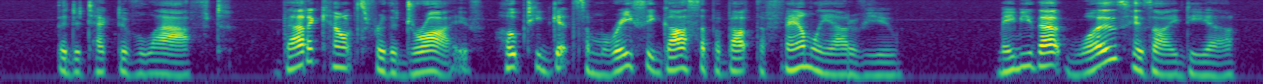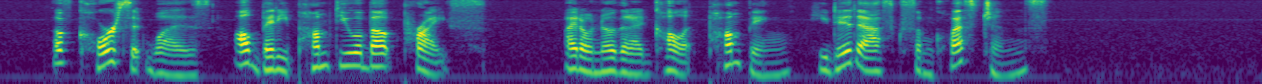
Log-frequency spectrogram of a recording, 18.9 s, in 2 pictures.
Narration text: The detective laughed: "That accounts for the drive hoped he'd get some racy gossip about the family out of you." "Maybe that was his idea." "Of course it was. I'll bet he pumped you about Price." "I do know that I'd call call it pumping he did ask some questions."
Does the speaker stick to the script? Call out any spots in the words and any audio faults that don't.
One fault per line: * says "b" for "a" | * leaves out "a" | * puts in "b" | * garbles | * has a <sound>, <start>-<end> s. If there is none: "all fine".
* says "don't" for "do"
* leaves out "call"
